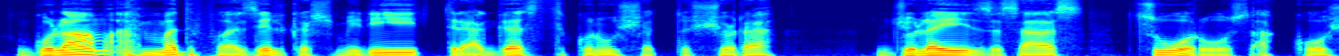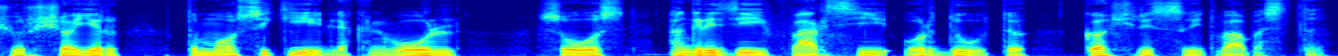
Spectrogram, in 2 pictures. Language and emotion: Kashmiri, neutral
